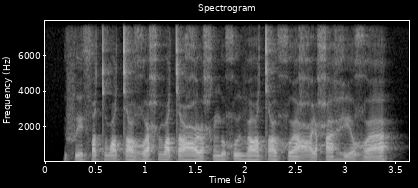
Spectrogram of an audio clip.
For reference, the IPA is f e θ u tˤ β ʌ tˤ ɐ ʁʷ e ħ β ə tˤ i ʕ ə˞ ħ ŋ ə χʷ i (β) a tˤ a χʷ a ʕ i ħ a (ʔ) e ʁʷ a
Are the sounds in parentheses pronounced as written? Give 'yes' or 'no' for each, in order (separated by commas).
yes, no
